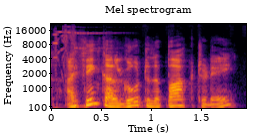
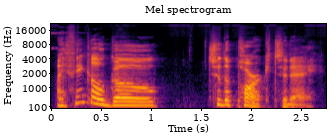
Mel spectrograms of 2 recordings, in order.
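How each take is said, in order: First: It is spoken in an Indian accent, syllable-timed. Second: It is spoken in a standard American accent. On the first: "now hear the difference in a standard Indian accent" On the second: "listen to this sentence in a standard American accent"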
